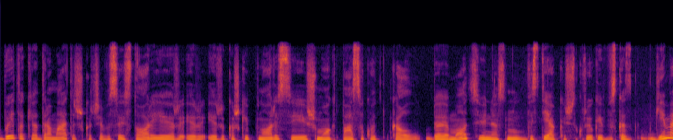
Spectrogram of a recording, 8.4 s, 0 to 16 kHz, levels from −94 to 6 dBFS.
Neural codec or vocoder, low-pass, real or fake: none; 10.8 kHz; real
